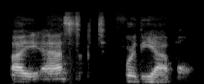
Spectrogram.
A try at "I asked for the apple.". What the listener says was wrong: I think that you can move a little bit more quickly through asked, asked for. It really is a mouthful. We've got the S, the K, the D, the F, the R. lot of consonants really quickly there.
